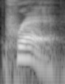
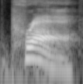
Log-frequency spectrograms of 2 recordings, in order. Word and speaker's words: prayer: The noun is prayer. Pronunciation, be very careful, prayer.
